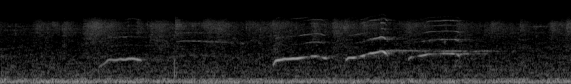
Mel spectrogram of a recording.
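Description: Infant macaque giving thin whistled coo cries, about five short calls that rise and fall, one about a second in and the rest bunched in the middle: the distress call of a hungry baby wanting to nurse. A steady low hum runs underneath.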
